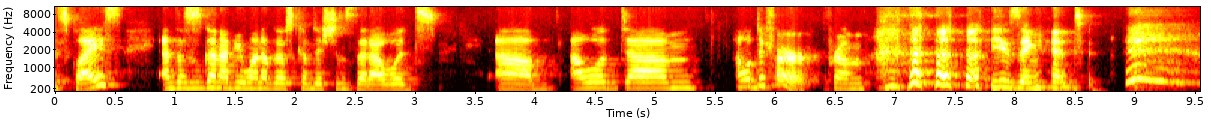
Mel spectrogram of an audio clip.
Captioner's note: laughs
